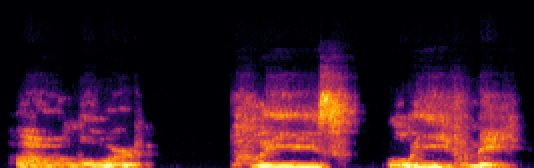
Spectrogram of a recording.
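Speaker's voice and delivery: hushed plea after a sharp gasp; gasp, then plead softly and slowly; retold panic. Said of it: "Simon's heart starts to panic".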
